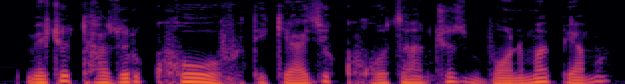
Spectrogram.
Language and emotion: Kashmiri, fearful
